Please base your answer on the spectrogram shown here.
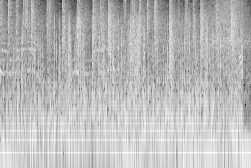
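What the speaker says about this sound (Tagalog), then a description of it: "ang lakas ng hangin!" Strong outdoor wind buffets the microphone with loud, unbroken roaring gusts while a very large kite is being built, and the rushing noise covers the whole span with no speech.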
